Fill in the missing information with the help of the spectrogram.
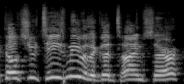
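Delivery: high, loud teasing line with a laugh in it; mock cheeky reply; hammed-up retort. Mock flirty retort in story.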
